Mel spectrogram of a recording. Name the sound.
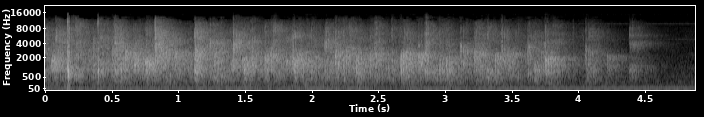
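congregation applause in church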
